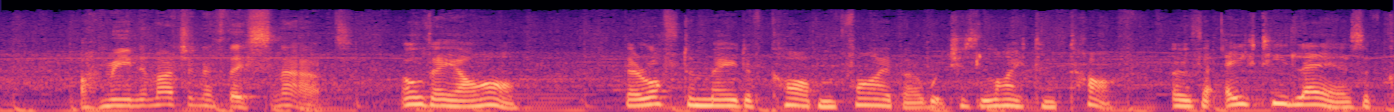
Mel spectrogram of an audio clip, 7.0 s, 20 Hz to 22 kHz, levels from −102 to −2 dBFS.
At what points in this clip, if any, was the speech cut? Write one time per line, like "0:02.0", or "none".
none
